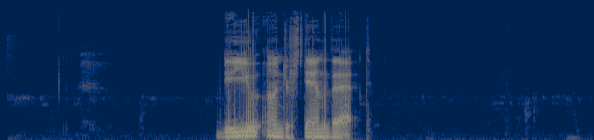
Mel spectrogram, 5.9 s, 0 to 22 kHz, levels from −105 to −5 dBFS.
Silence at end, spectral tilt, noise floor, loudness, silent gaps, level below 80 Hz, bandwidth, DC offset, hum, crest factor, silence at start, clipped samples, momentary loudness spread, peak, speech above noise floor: 2.25 s; -5.5 dB/octave; under -90 dBFS; -45 LUFS; none; -68 dBFS; 15.5 kHz; under 0.1%; none; 20 dB; 2.15 s; under 0.1%; 6 LU; -30 dBFS; over 46 dB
